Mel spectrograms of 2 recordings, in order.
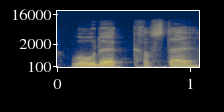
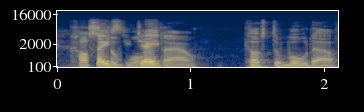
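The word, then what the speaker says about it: Coster-Waldau: You've got Nicholas Walder Costo, I can't pronounce his name. Costa Waldau, thank you.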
